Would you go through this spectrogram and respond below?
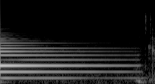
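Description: A plain guitar note on the fifth fret, steady without vibrato, ringing close and alone as it decays, cut by a soft noise at the end.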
